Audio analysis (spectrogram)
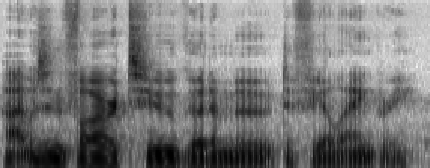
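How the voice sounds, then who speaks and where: A man narrating a horror story in the first person, with deliberate, suspenseful delivery and dramatic pauses. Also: extremely low pitch, creaky.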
